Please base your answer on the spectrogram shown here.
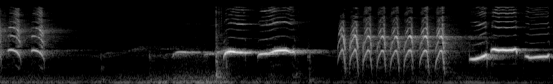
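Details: Poksay Hongkong laughingthrush singing strongly: a sharp double note, a long drawn whistle with a warbling middle, then a fast chattering run of repeated notes and two clear closing whistles.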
